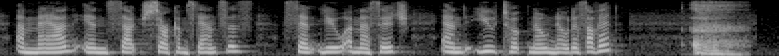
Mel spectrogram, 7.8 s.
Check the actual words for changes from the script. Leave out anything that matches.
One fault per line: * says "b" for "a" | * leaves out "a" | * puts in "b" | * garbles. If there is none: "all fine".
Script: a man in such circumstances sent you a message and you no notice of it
* puts in "took"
